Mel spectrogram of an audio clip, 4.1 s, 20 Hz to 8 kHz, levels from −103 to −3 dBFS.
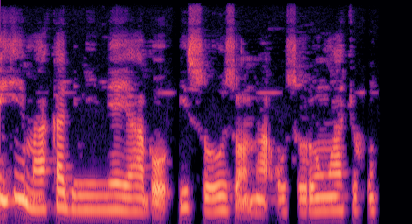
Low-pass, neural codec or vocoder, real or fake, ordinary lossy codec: none; none; real; none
